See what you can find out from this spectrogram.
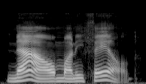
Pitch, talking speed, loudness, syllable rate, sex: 155 Hz, 125 wpm, -17 LUFS, 3.8 syllables/s, female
